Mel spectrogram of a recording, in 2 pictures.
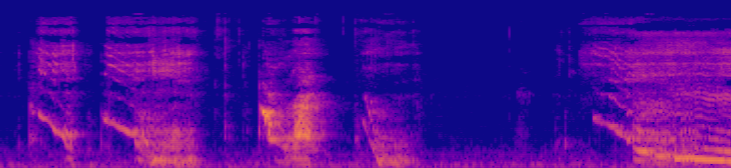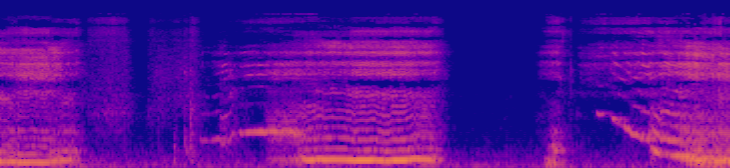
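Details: Pit Bull begging while waiting for a raw diet meal at feeding time: repeated drawn-out whimpers, each dropping from high to low, some wavering and nasal, a few short yips between them, with brief quiet gaps.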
